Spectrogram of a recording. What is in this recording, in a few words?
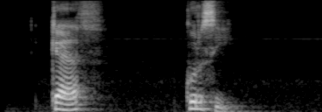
Kaf, modern standard arabic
